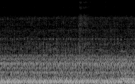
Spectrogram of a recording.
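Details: Air-conditioning unit on a trailer running after troubleshooting, compressor drawing about 6.8 A (65 A inrush) and fan 0.66 A; steady low hum, no buzzing or labouring; the unit sounds healthy.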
